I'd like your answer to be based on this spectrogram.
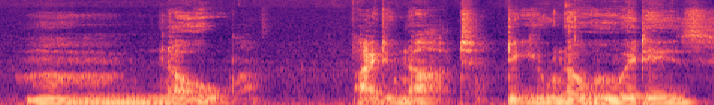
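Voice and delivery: grumbly voice. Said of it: "kind of just grumble".

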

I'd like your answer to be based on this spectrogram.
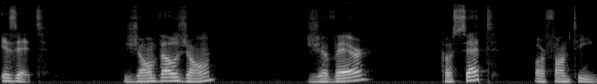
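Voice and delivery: put-on French accent. Repeating quiz answer options when asked to: put-on french accent. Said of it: "Can you say them with a French accent".

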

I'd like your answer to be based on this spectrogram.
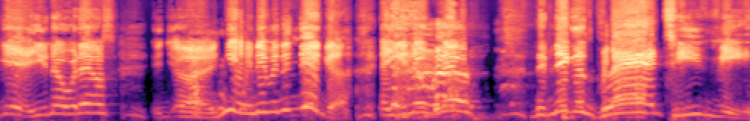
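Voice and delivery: gleeful, mocking, teasing delivery. Retelling what another speaker said while roasting: imitating a friend roasting. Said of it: "You was like".

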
